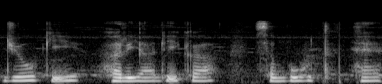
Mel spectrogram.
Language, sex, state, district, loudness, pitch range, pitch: Hindi, male, Himachal Pradesh, Shimla, -18 LUFS, 160-180 Hz, 165 Hz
